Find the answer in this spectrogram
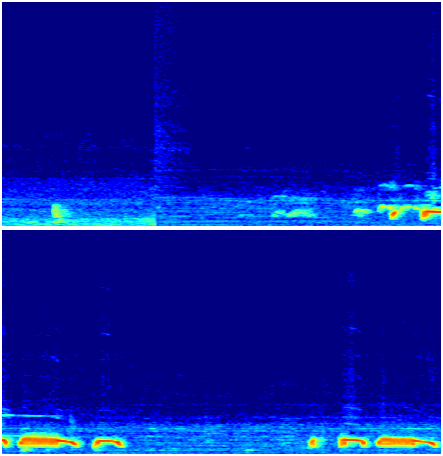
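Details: Decoy spotted dove used to draw in wild doves, giọng thổ style. After faint knocks and soft notes, a low cooing phrase: hooked coos, a long purring coo, a falling end note. A second phrase begins at the close.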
